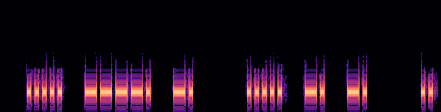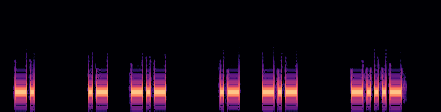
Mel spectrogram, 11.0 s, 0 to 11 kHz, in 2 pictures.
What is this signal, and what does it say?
Morse code, heard as a keyed tone, about 25 wpm, spaced as for 18 wpm, 600 Hz. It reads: 59N 5NN IN AK AK <BT>
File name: QSO107 18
